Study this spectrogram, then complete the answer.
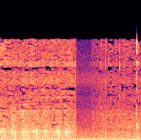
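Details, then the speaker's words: Suzuki Ignis manual, engine bay near the belt drive at idle: steady coarse growl with a whining edge centered on the V-belt tensioner while the alternator and water pump stay smooth; worn belt tensioner bearing, to be replaced. "Nah di sini pusat sumber bunyi ngoroknya atau bunyi kasarnya begitu ya Nah untuk bagian alternator atau water pump ini masih halus dan di sini pusat sumber bunyinya ini yang paling kenceng"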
